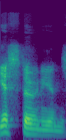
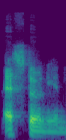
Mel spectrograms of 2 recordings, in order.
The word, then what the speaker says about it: Estonian: So the Estonians are called that because Russians are unable to pronounce the eh noise. So the eh with a glottal stop you get from beginning a word with a vowel. That's apparently very difficult for Russian speakers to pronounce. So they put a y in it. So instead of Estonian, you get Estonian. So Karl Vino was a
